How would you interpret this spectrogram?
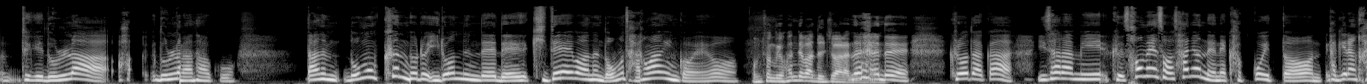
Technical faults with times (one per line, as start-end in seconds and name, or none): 1.80 audio missing between chunks
4.10 audio missing between chunks
6.40 audio missing between chunks
11.00 audio missing between chunks
13.30 audio missing between chunks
